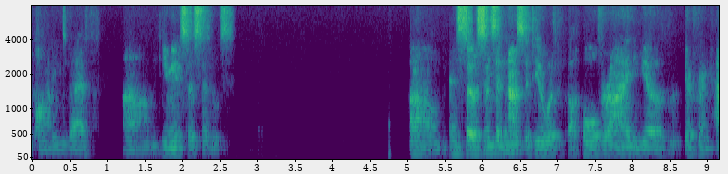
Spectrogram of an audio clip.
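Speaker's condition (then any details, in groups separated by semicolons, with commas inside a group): No condition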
